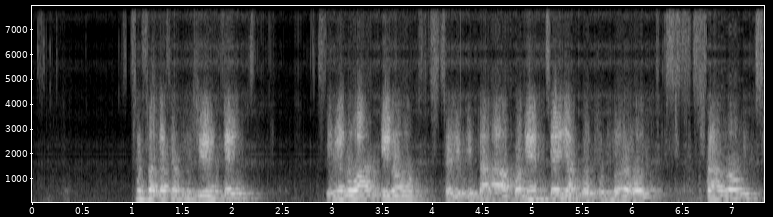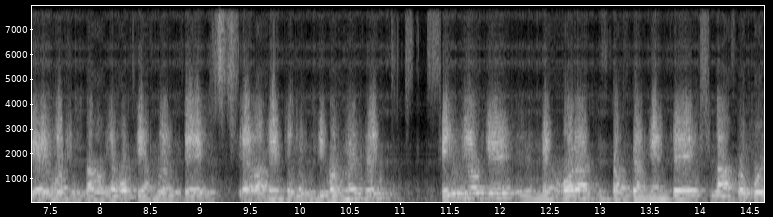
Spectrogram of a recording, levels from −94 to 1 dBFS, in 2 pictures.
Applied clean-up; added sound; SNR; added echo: neural separator model SepFormer DNS4.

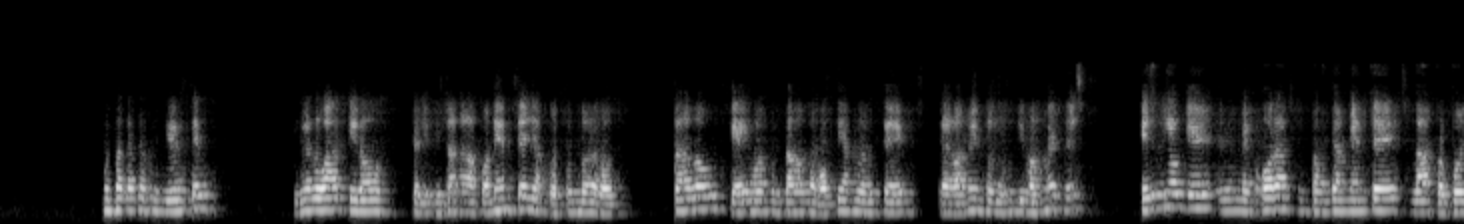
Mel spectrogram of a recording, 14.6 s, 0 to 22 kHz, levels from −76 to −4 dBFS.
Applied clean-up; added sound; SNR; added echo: neural mask model DeepFilterNet 3.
